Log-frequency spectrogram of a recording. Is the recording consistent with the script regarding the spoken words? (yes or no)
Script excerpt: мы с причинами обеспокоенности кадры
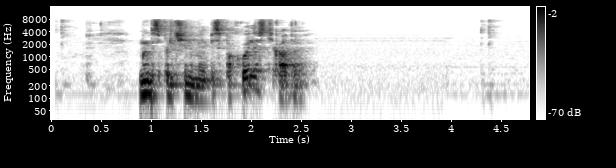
yes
